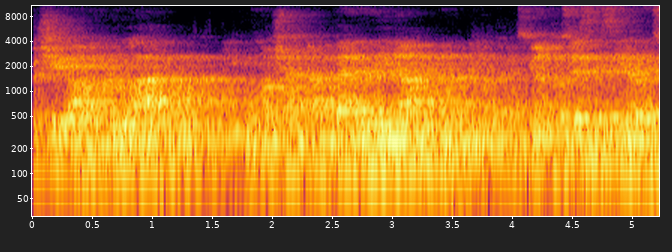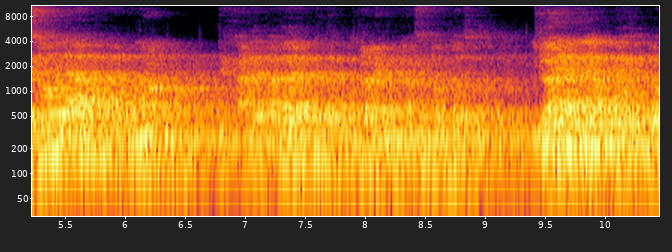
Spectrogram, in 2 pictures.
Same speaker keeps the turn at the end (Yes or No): Yes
